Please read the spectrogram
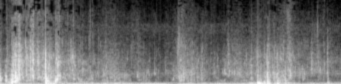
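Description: Water splashing and sloshing at a small boat's side as a hooked bass is played and brought toward the landing net, with irregular knocks of gear handling. A steady low hum runs underneath and drops slightly in pitch about halfway through.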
